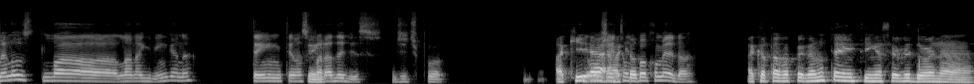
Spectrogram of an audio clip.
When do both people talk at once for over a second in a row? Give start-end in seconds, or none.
none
